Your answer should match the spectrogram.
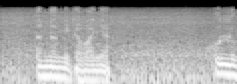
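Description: A man's voice speaks briefly, over a steady hiss of background noise.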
